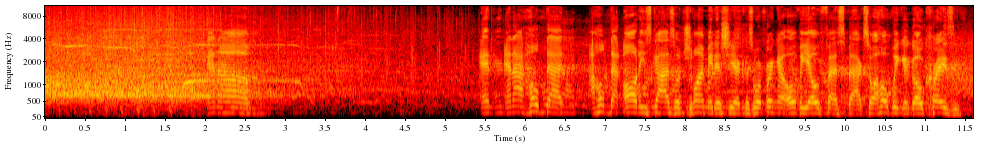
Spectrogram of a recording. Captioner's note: cheering and Applause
